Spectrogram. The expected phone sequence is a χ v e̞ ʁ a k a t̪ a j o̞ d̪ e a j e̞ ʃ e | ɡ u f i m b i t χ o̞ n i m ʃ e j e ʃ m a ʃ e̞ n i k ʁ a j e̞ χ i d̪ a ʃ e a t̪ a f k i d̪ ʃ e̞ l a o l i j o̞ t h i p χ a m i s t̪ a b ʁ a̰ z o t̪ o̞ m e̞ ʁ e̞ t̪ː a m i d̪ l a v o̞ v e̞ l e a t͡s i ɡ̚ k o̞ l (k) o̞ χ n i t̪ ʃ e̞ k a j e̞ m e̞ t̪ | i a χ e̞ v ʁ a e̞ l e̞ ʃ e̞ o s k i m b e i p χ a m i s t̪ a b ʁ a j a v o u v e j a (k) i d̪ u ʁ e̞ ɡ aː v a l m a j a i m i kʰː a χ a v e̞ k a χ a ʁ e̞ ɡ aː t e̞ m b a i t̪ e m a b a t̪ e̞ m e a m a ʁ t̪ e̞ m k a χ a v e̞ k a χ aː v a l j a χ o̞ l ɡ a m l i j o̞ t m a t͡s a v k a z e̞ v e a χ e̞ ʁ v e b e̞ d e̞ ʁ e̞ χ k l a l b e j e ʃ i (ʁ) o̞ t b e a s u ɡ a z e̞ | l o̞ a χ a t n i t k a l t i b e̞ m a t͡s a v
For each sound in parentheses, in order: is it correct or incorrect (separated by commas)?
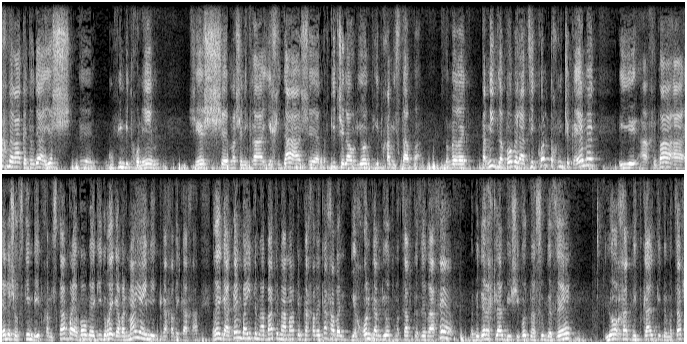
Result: incorrect, incorrect, incorrect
